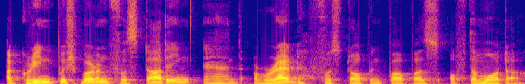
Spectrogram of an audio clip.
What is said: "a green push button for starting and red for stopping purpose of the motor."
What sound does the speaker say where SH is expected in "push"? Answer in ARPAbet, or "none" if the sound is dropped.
SH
